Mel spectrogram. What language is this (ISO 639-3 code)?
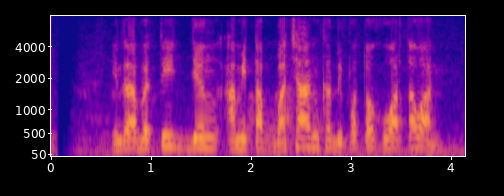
sun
